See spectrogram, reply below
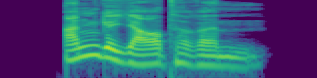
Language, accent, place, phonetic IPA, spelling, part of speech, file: German, Germany, Berlin, [ˈanɡəˌjaːɐ̯təʁəm], angejahrterem, adjective, De-angejahrterem.ogg
- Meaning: strong dative masculine/neuter singular comparative degree of angejahrt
